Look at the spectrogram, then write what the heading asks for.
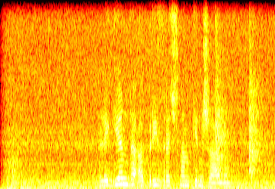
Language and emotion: Russian, neutral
